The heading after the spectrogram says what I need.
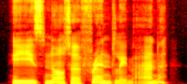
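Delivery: plain reading voice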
